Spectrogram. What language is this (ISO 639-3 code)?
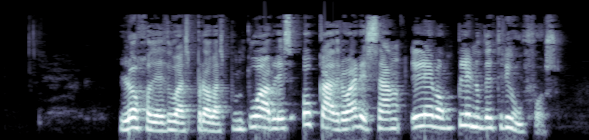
glg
